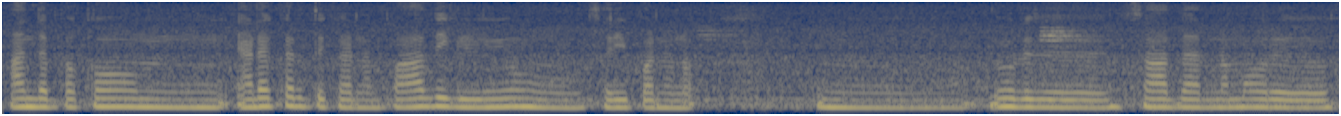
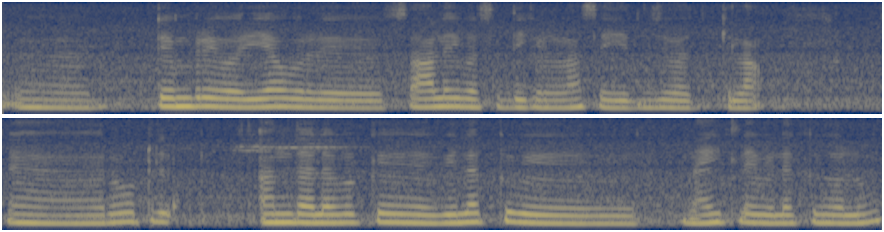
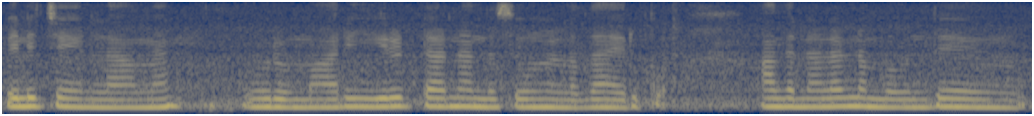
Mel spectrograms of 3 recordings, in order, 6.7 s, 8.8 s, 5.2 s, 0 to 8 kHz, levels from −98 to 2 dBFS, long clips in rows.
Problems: constant background noise, background conversations at intervals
